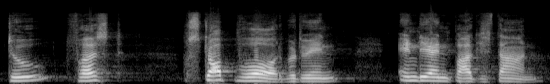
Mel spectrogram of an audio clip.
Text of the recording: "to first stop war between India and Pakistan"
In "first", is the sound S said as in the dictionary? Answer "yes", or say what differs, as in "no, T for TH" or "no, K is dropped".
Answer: yes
